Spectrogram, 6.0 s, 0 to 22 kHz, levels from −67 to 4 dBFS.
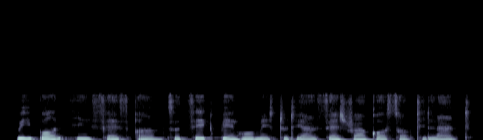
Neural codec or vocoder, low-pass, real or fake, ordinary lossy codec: autoencoder, 48 kHz, 32 numbers a frame, DAC-VAE, trained on Japanese speech; 7.2 kHz; fake; none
